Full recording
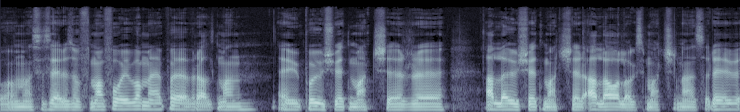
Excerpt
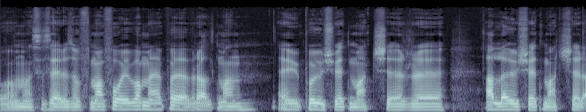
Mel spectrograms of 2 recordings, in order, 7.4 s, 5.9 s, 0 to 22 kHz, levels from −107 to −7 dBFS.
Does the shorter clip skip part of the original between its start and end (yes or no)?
no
